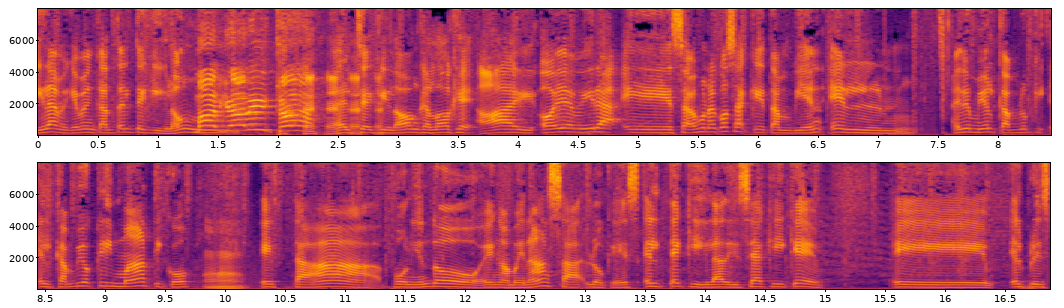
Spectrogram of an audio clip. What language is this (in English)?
Spanish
